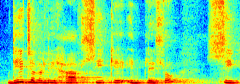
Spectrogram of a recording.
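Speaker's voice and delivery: ordinary delivery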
